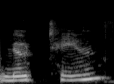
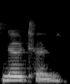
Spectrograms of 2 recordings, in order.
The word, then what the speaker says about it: Notan: If you do a Google search for that, Notan, some people, I used to call it Notan, but when I looked it up for how to pronounce it, it's Notan.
